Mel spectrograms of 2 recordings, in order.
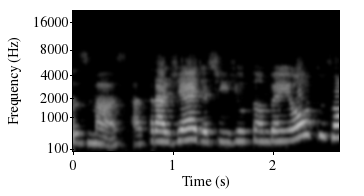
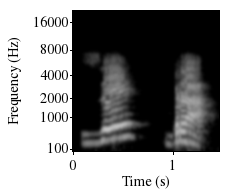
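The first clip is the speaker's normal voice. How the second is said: "Zebra" split into a strong ZE, a pause, then BRA; separated syllables; 4 dB louder than usual. Shown as a demonstration. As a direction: say "Zebra" in two detached syllables, leaning on ZE. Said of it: "separar as sílabas".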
